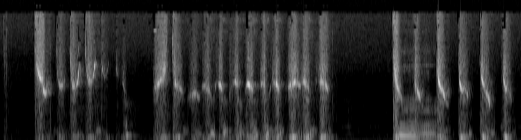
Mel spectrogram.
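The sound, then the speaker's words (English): A person whistles a quick run of sharp, chirpy notes in imitation of a parakeet, fairly loud, in three bursts separated by short pauses, with no talking. “Parakeet. That's parakeet. That's right.”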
